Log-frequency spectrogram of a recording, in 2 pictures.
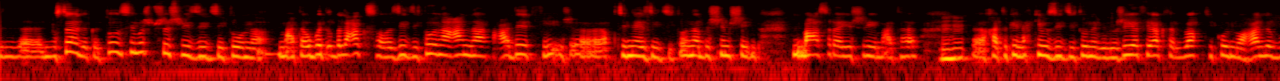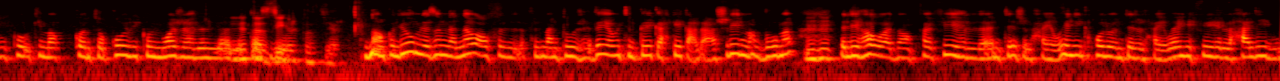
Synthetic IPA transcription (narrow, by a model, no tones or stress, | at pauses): ɪllmʊst̪æhlɪkɪt̪ːuːnsimʊʃbʃɪʃɾiːziːd̪zit̪uːnamaʕnət̪hæwbbɪlʕakshʊwːæziːd̪zit̪uːnaʕanːæʕaːd̪ɛːt̪fiəqt̪ɪnɛːziːd̪zit̪uːnabɛːʃjɪmʃi | lmɑʕsˤɾˤɑjɪʃɾiːmaʕət̪hæ | xɑt̪ːɾkiːnəħkiwuziːd̪zit̪uːnabjoluʒɪjːafiʔækθɑɾˤlwɑqt̪jkuːnmʊʕalːɪbwkkiːmækʊnt̪nquːljkuːnmʊwæʒːəhlɪlɪt̪ːɑsˤd̪iːɾ | d̪õːkɪljuːmlæːzɪmnænːawʕufilfilmʊnt̪uːʒhæðɛːjæwʔɪnt̪imkliːkʔəħkiːk̪ʕalæʕɪʃɾiːnmɑnðˤuːmaʔɪlːiɦʊwːæd̪ɔ̃ːkffiːhɪlʔɪnt̪ɛːʒɪlħajæwɛːniquːluʔɪnt̪ɛːʒɪlħajæwɛːnifiːhɪlħaliːb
